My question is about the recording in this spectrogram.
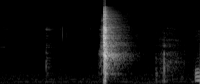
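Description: A steel lawn mower blade snapping onto a blade balancer: one sharp snap about halfway through, followed by a faint click.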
